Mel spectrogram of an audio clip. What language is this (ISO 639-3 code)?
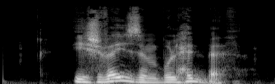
kab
